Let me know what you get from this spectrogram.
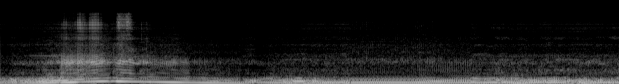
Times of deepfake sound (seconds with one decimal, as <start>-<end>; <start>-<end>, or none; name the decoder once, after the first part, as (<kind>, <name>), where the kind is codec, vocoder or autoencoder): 0.0-0.6 (codec, SNAC); 1.1-1.5; 2.4-3.5; 4.7-6.2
